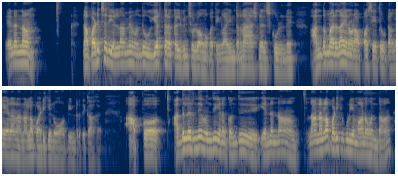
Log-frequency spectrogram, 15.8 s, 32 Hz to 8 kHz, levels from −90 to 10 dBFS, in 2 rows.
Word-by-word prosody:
என்னன்னா, 150 Hz, +2 st, +4 dB, 1.2 s
நான் 125 Hz, 0 st, +6 dB
படிச்சது 175 Hz, +3 st, +5 dB
எல்லாமே 140 Hz, +3 st, -1 dB
வந்து 125 Hz, +3 st, -4 dB
உயர்தர 145 Hz, +2 st, +3 dB
கல்வின்னு 115 Hz, 0 st, -3 dB
சொல்வாங்க 105 Hz, -3 st, -1 dB
பார்த்தீங்களா? 90 Hz, +2 st, -6 dB
இன்டர்நேஷனல் 110 Hz, +1 st, -3 dB
ஸ்கூல்னு. 100 Hz, -1 st, -6 dB, 0.5 s
அந்தமாரிதான் 140 Hz, +4 st, +4 dB
என்னோட 125 Hz, -4 st, +2 dB
அப்பா 110 Hz, -, -1 dB
சேர்த்துவுட்டாங்க. 110 Hz, 0 st, -4 dB
ஏன்னா, 110 Hz, -, -2 dB
நான் 95 Hz, 0 st, -6 dB
நல்லா 100 Hz, +2 st, -2 dB
படிக்கணும், 95 Hz, -1 st, -7 dB
அப்பிடின்றதுக்காக. 90 Hz, -, -13 dB, 0.8 s
அப்போ -, -, -2 dB, 0.6 s
அதுலருந்தே 170 Hz, +2 st, +3 dB
வந்து 150 Hz, +2 st, -1 dB
எனக்கு 130 Hz, -, -4 dB
வந்து 140 Hz, +5 st, -5 dB, 0.5 s
என்னன்னா, 135 Hz, +2 st, -4 dB, 0.6 s
நான் 140 Hz, -, +4 dB
நல்லா 185 Hz, +4 st, +6 dB
படிக்கக்கூடிய 155 Hz, -3 st, -1 dB
மாணவன் 115 Hz, -4 st, -1 dB
தான். -, -, -5 dB
125 Hz, 120 wpm, -23 LUFS, 105-145 Hz, 1.2 s, நான்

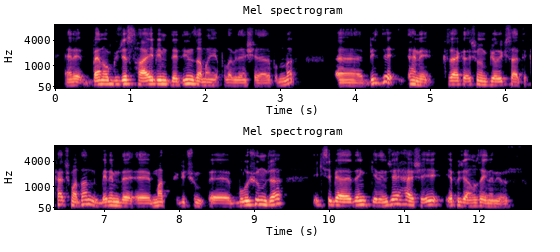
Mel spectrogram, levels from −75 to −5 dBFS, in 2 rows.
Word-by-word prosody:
Yani 105 Hz, +1 st, 0 dB, 0.2 s
ben 130 Hz, +2 st, +6 dB
o 135 Hz, 0 st, +3 dB
güce 130 Hz, +2 st, +3 dB
sahibim 135 Hz, 0 st, +4 dB
dediğin 125 Hz, +6 st, +2 dB
zaman 110 Hz, -7 st, +1 dB
yapılabilen 95 Hz, -1 st, -4 dB
şeyler 90 Hz, -1 st, -5 dB
bunlar. 105 Hz, +4 st, -4 dB, 0.6 s
Eee, 95 Hz, -1 st, 0 dB
biz 160 Hz, +3 st, -4 dB
de -, -, 0 dB, 0.2 s
hani 110 Hz, -7 st, 0 dB
kız 125 Hz, -, +1 dB
arkadaşımın 120 Hz, -2 st, 0 dB
biyolojik 110 Hz, -1 st, +1 dB
saati 100 Hz, -2 st, -3 dB
kaçmadan 150 Hz, -4 st, -2 dB
benim 120 Hz, 0 st, +2 dB
de, 110 Hz, -, +4 dB
eee, 100 Hz, 0 st, +2 dB
maddi 125 Hz, +3 st, -1 dB, 0.2 s
gücüm, 110 Hz, -3 st, -7 dB
eee, 105 Hz, -1 st, +2 dB
buluşunca. 145 Hz, -, +1 dB, 0.4 s
İkisi 135 Hz, 0 st, -4 dB
bir 135 Hz, -, +6 dB
araya 120 Hz, 0 st, +5 dB
denk 145 Hz, 0 st, +1 dB
gelince 125 Hz, +8 st, 0 dB
her 140 Hz, -5 st, +1 dB
şeyi 145 Hz, +5 st, -1 dB
yapacağımıza 115 Hz, -3 st, -1 dB
inanıyoruz. 95 Hz, -3 st, -4 dB
120 Hz, 165 wpm, -22 LUFS, 105-135 Hz, 0.6 s, ben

